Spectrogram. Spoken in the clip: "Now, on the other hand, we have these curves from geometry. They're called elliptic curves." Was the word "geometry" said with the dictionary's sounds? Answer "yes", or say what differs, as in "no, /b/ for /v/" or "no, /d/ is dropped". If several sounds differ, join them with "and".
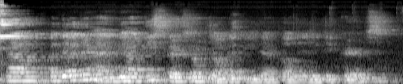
no, /ɹ/ is dropped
